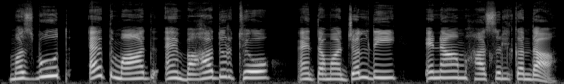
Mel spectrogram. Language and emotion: Sindhi, neutral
